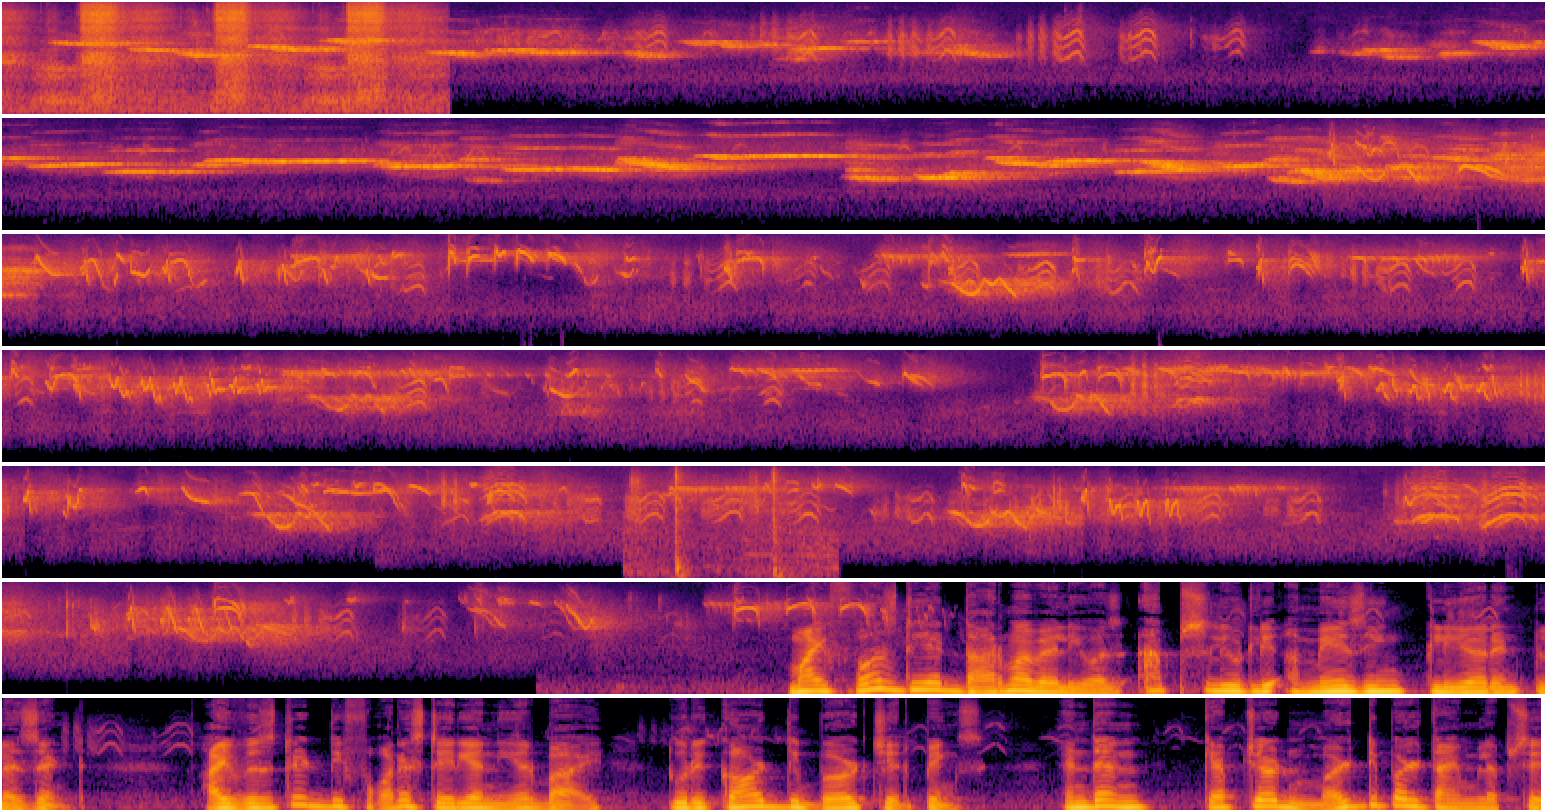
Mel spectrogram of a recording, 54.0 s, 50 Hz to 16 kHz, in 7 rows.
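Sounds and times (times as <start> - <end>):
songbirds chirping and trilling: 0.0 - 2.2.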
